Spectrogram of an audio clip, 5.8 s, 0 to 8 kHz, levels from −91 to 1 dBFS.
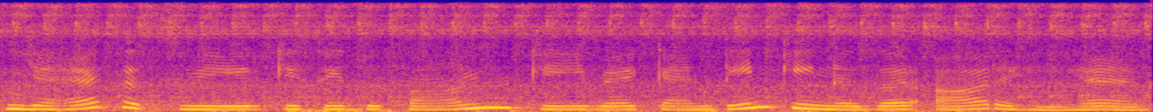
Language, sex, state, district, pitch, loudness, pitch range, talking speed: Hindi, female, Haryana, Charkhi Dadri, 225 Hz, -14 LUFS, 215-255 Hz, 125 wpm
